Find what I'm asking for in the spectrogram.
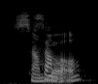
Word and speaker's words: Sumbul: Sumbul. It rhymes with humble.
